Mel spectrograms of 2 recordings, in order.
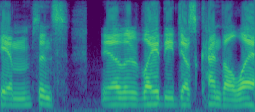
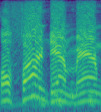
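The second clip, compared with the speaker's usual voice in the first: put-on Southern American accent, higher; 7 semitones higher, 5 dB louder than usual. During a tabletop game, told to roll the dice, in a put-on southern accent. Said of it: "I kind of find my southern accent's kind of good".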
